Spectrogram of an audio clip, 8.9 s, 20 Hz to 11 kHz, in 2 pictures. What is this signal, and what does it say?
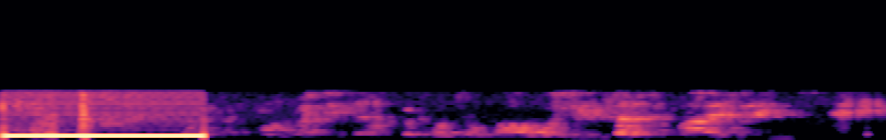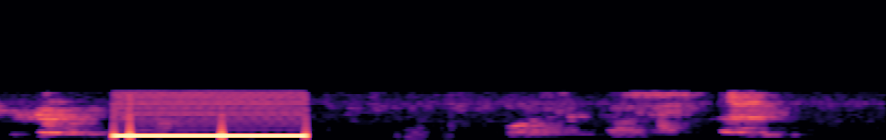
Ringback tone (Europe, 425 Hz), with speech.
